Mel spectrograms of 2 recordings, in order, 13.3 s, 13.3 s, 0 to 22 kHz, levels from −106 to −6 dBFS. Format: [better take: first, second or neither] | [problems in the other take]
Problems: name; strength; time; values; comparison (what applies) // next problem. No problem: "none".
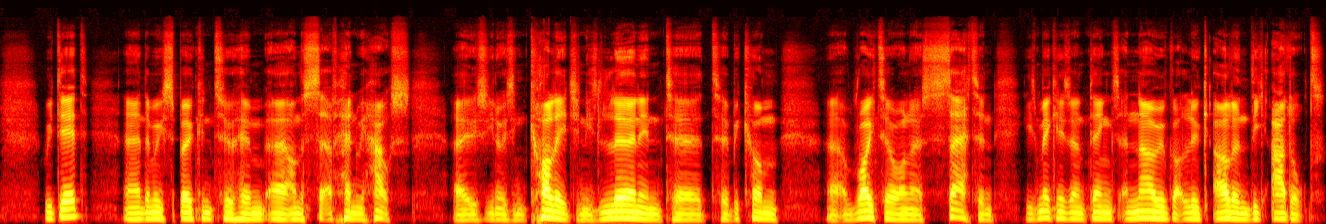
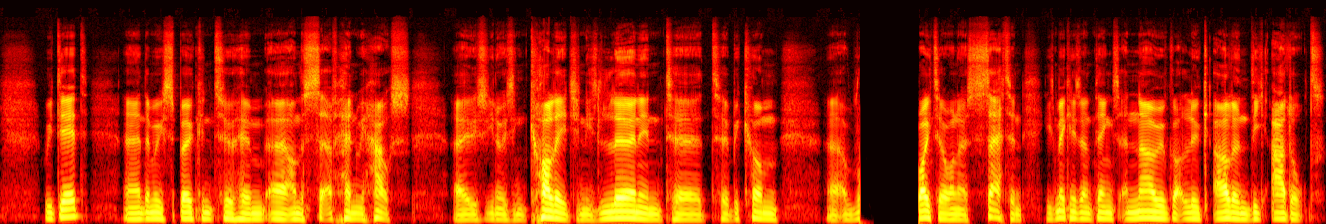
first | audio freezing; at 8.5 s for 0.5 s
